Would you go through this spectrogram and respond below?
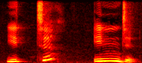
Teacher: இந்த எழுத்துகள் நாவினுடைய இடைப்பகுதி நடு அன்னத்தினுடைய இடைப்பகுதியை பொருந்துவதால் பிறக்கின்றன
